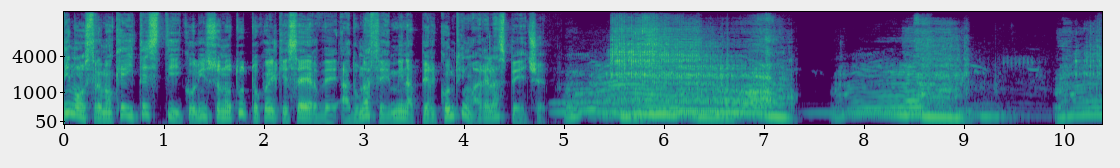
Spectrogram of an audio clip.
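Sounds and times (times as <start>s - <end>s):
speech: 0.0s - 5.7s
lion roaring: 4.8s - 10.3s.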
